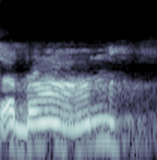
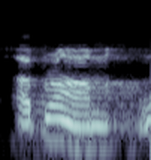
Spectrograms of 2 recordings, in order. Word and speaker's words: Abram: When God called, his name originally was, I believe it should be pronounced Abram.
